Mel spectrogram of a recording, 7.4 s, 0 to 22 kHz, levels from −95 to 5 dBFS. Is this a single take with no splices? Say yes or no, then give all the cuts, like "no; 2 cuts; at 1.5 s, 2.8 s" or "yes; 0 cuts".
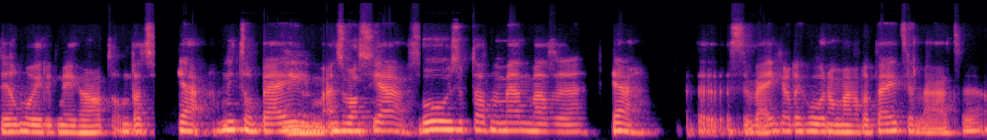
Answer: no; 3 cuts; at 1.1 s, 3.1 s, 4.5 s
